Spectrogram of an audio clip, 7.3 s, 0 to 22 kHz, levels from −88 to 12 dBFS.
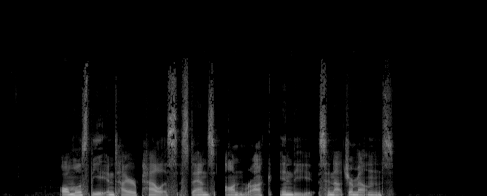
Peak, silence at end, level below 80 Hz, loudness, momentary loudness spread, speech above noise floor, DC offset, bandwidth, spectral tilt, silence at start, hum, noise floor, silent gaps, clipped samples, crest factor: -14 dBFS; 1.45 s; -64 dBFS; -32 LUFS; 9 LU; 58 dB; under 0.1%; 15.5 kHz; -5.5 dB/octave; 0.9 s; none; -89 dBFS; none; under 0.1%; 18 dB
